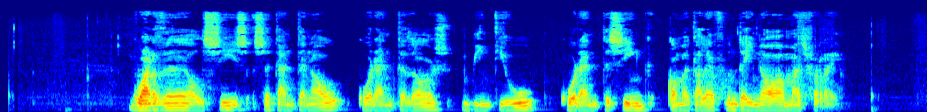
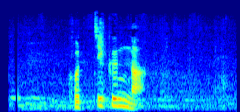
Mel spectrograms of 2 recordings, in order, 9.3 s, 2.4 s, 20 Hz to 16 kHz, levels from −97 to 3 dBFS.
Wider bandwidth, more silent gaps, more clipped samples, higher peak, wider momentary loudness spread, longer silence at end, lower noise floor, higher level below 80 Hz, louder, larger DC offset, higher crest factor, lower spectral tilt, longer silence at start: about the same, 11.5 kHz vs 10.5 kHz; neither; neither; first, -4 dBFS vs -16 dBFS; second, 13 LU vs 25 LU; about the same, 0.9 s vs 0.95 s; first, -73 dBFS vs -60 dBFS; first, -64 dBFS vs -86 dBFS; first, -29 LUFS vs -33 LUFS; neither; about the same, 24 dB vs 20 dB; about the same, -5 dB/octave vs -5.5 dB/octave; first, 1.3 s vs 0.1 s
